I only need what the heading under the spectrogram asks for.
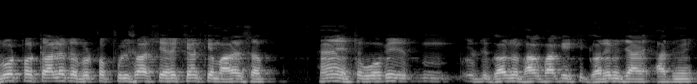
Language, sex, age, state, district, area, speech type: Hindi, male, 60+, Uttar Pradesh, Ghazipur, rural, spontaneous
